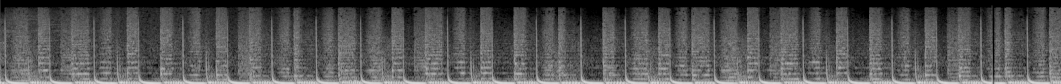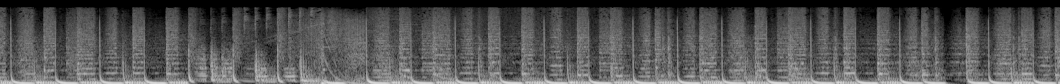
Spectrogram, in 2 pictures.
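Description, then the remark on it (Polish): A loud music track played on air on the radio, with a driving, steady beat and dense layered synths, plays continuously, briefly breaking into a rising sweep midway before the full beat returns. No one speaks. “no to posłuchajcie. czekamy, posłuchajcie, dajcie znać, czy wam się podoba, bo jak coś, to poprawki jeszcze zrobią.”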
